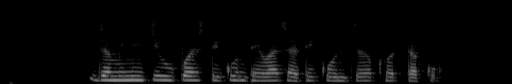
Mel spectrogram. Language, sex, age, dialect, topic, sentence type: Marathi, female, 31-35, Varhadi, agriculture, question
